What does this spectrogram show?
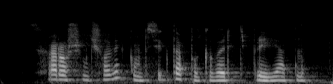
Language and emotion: Russian, positive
